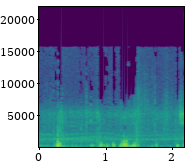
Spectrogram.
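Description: Wind buffeting the microphone in gusts, with a sharp thump about a quarter second in and a louder patch just past a second, over the faint steady whine of a distant electric RC model plane's motor.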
